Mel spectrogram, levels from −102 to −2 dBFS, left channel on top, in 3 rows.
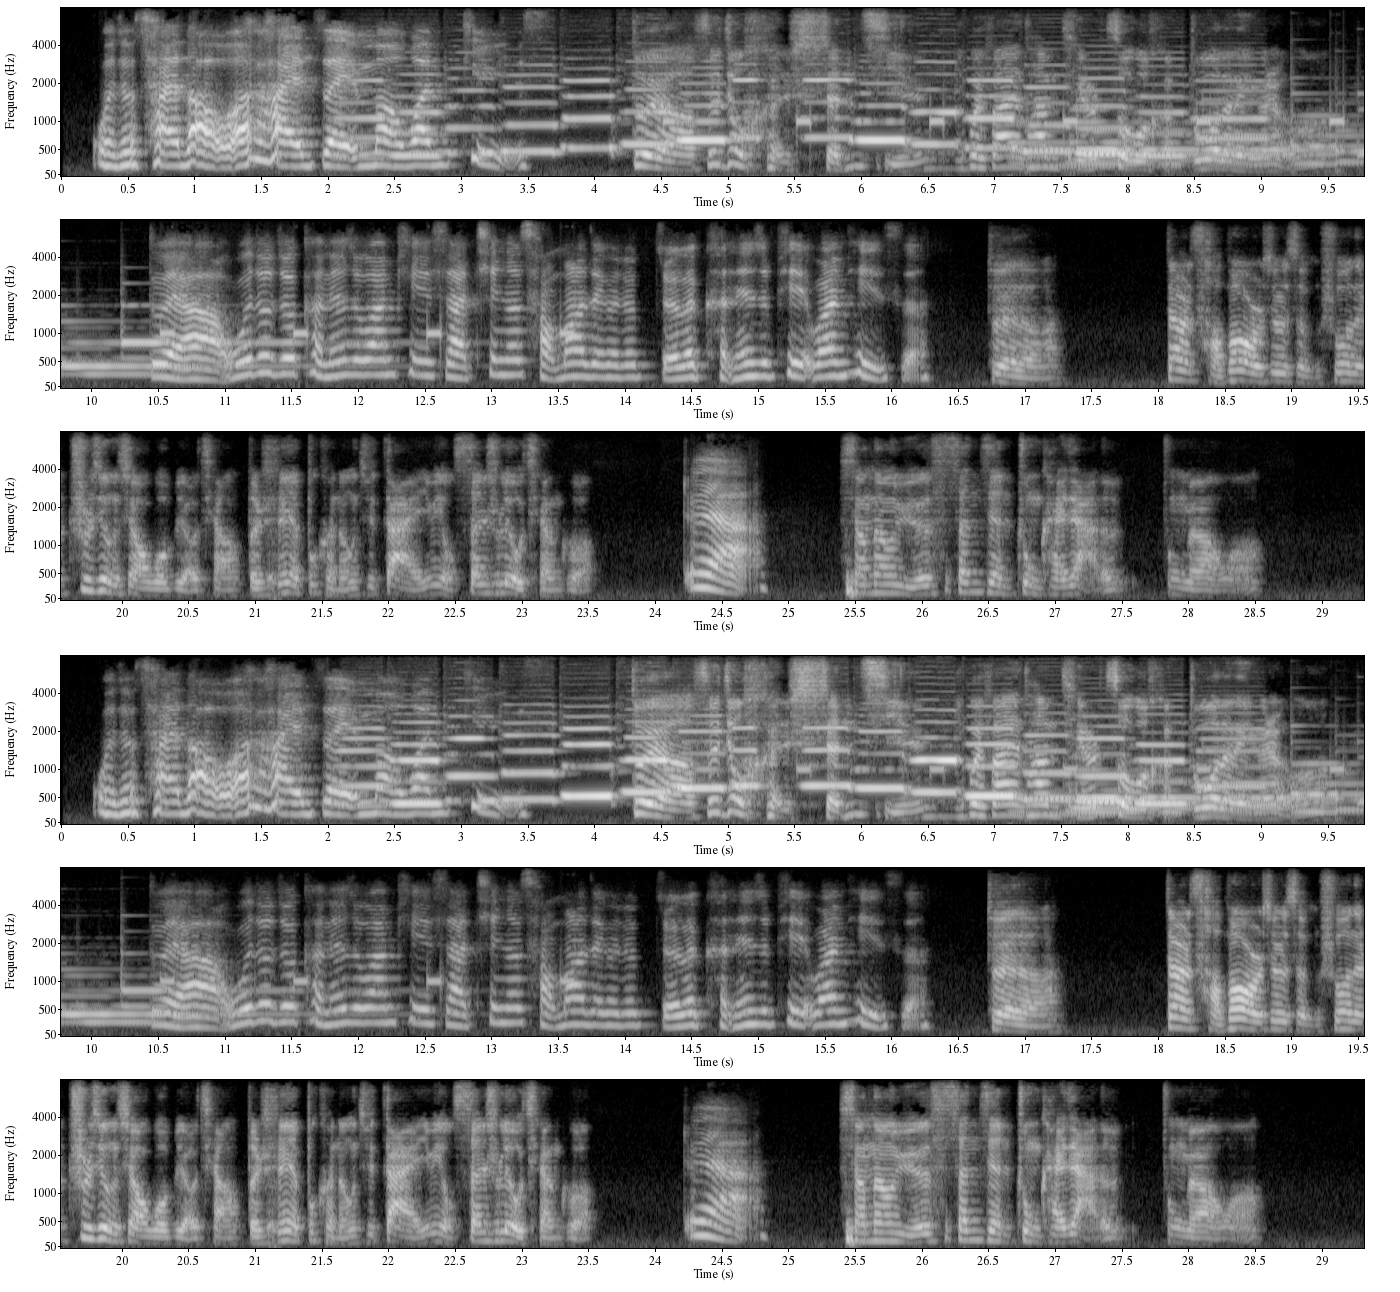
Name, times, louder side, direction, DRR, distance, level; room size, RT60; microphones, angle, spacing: voice 1, 0.2-3.5 10.4-16.3 24.2-24.8, left 4 dB, 30° left, 0.4 m, -25 dB
Wind instrument woodwind instrument, 2.0-9.0, right 4 dB, 35° right, 1.0 m, -23 dB
voice 2, 4.3-9.5 16.7-17.3 18.1-23.5 25.4-27.5 27.8-28.5, right 4 dB, 85° right, 0.7 m, -28 dB
sound 1, 4.5-4.6 5.5-5.6 6.5-6.6 7.5-7.6 8.5-8.6 9.5-9.6 10.5-10.6 11.5-11.6 12.5-12.6 13.5-13.6, left 5 dB, 80° left, 0.7 m, -32 dB
sound 2, 7.1-12.1, equal, 5° right, 1.0 m, -31 dB
3.0 x 2.2 x 3.1 m
head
